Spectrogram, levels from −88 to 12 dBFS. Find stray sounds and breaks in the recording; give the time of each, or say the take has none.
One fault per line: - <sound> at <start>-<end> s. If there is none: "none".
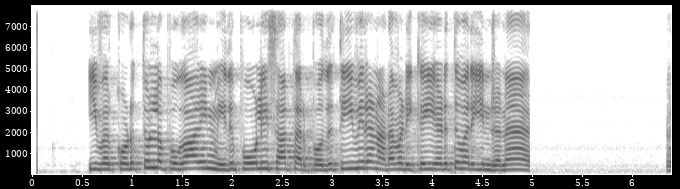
none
